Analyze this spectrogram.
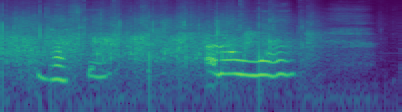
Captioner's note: tearfully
